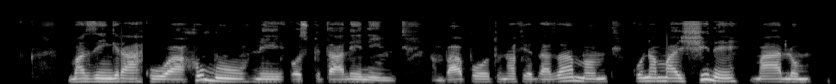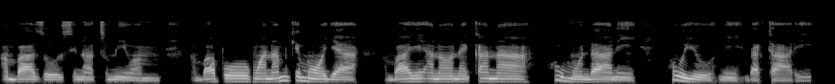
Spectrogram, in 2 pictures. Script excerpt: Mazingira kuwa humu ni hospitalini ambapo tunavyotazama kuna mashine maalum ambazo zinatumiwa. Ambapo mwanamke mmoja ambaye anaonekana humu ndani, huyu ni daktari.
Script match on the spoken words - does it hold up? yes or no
yes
